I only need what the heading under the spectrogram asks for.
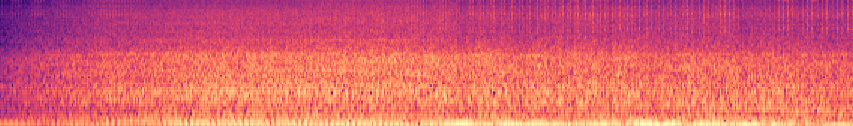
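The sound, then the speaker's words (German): A car engine is revved to recharge the battery through the alternator. Its loud, steady mechanical drone builds over the first second, then holds with only slight shifts in pitch, and no voices are heard. “Nur ein bisschen Gas geben, das Batterie wieder ein bisschen lassen, über Alternator.”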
